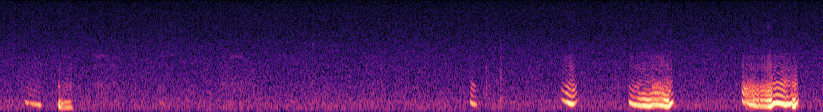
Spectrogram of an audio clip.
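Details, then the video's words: Domestic cat Sonny asleep indoors, snoring and twitching as if in a nightmare, lets out brief low squeaks that build into longer wavering whimpering moans, each lasting up to a second, in a quiet room. "Cat Twitching and Snoring in his sleep - 코골면서 경련하는 고양이"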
